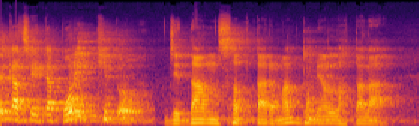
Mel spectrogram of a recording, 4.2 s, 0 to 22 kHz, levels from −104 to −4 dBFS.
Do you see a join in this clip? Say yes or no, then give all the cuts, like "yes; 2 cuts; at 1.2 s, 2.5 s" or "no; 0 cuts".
yes; 1 cut; at 1.5 s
